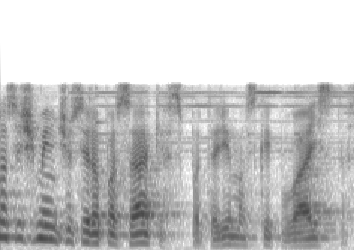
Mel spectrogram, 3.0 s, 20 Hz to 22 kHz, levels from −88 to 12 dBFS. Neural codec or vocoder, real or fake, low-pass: none; real; 5.4 kHz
